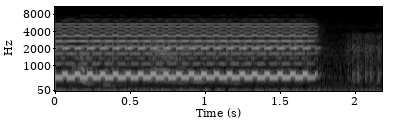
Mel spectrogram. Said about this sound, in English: Somebody's phone is ringing.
